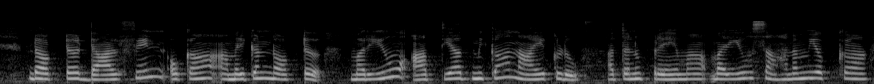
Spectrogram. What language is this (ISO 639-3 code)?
tel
